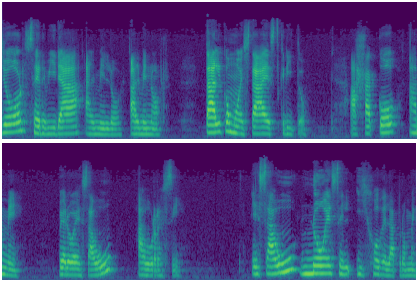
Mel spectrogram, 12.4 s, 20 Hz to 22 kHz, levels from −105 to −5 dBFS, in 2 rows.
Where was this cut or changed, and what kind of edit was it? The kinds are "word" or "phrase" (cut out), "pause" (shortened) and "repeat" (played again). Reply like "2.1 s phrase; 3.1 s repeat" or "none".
none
